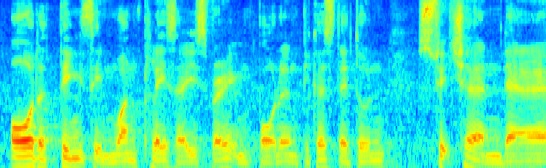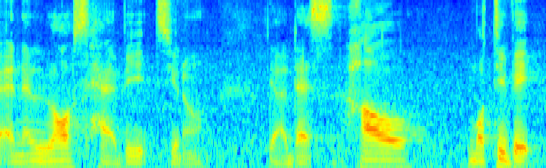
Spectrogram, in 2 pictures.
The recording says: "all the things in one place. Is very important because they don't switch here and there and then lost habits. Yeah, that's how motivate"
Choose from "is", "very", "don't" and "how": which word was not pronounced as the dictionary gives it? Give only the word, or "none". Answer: is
